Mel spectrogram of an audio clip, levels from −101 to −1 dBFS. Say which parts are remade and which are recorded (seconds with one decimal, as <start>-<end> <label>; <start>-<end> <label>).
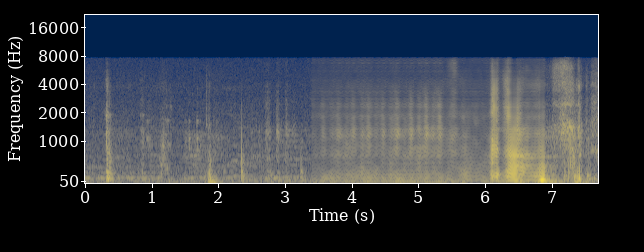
0.0-3.4 recorded; 3.4-6.9 remade; 6.9-7.7 recorded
